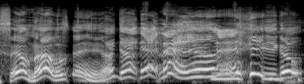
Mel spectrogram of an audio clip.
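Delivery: high, laughing bargain delight; thrilled at a cheap price, laughing; excited shopper. Retold or imitated. Buying a seven-dollar gerbil, high and laughing.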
